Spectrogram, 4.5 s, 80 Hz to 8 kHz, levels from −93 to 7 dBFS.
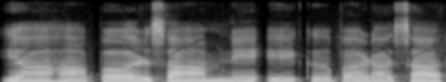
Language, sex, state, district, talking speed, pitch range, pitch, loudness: Hindi, female, Madhya Pradesh, Bhopal, 80 wpm, 220-230 Hz, 225 Hz, -16 LUFS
